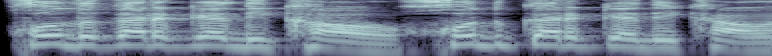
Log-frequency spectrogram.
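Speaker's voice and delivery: ordinary delivery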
